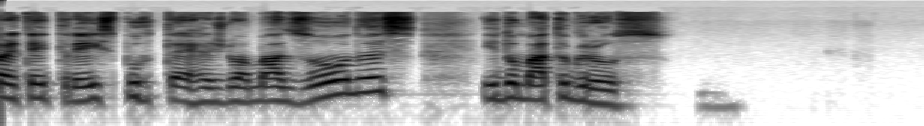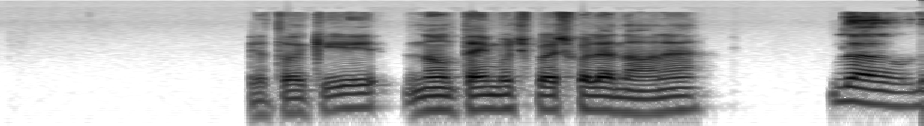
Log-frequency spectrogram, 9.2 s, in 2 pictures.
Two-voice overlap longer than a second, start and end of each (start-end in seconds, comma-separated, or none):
none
